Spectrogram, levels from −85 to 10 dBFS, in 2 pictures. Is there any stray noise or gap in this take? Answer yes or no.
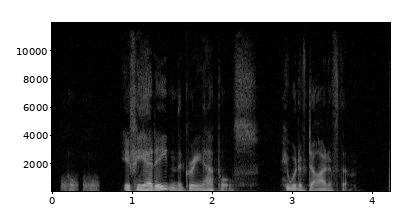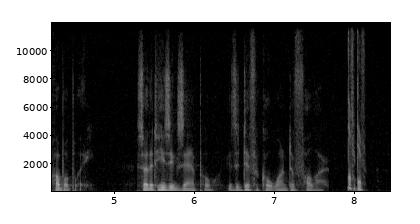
yes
